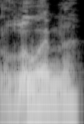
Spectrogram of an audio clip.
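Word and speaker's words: Louin: Central Mississippi town of Luen I believe is the way you pronounce it l l u i n Luan Mississippi about 55 miles Southeast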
